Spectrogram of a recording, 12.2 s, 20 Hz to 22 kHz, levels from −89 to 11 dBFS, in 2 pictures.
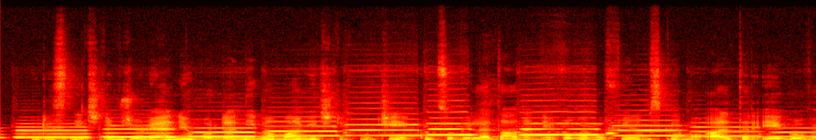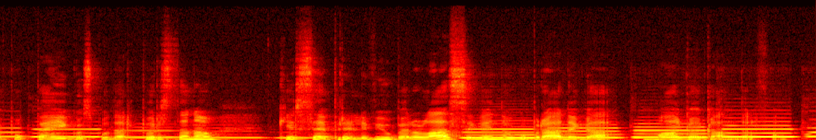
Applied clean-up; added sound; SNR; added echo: none; Wind instrument, woodwind instrument; 1 dB; none.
